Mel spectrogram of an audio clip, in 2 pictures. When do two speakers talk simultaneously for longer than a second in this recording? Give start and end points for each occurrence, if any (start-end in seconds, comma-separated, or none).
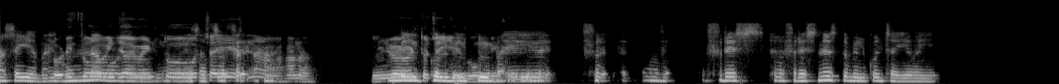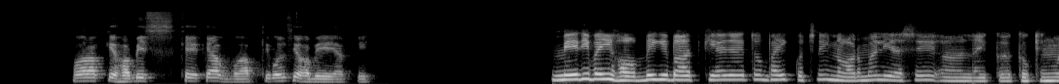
0.5-2.5, 4.0-5.4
